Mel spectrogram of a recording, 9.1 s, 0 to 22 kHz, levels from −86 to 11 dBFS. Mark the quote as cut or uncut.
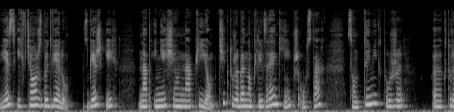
cut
